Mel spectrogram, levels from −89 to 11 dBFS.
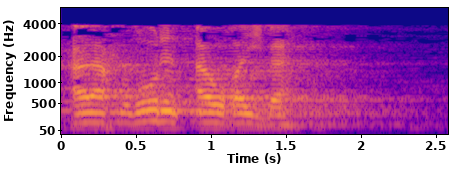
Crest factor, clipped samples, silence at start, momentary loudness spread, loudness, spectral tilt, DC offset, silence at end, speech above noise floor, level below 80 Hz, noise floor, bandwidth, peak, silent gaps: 16 dB; under 0.1%; 0 s; 18 LU; -16 LUFS; -9 dB/octave; under 0.1%; 0.5 s; 29 dB; -52 dBFS; -44 dBFS; 4.1 kHz; -2 dBFS; none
